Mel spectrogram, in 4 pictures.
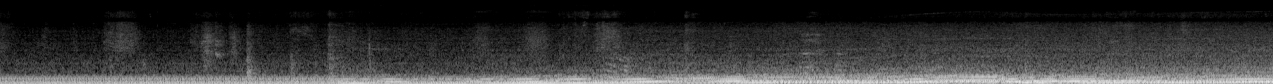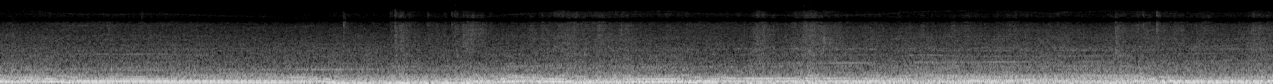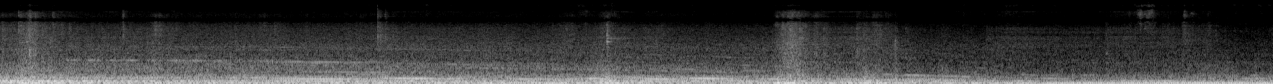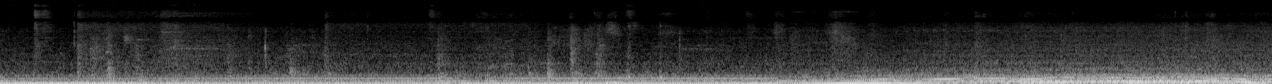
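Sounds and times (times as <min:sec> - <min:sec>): bus diesel engine running: 0:00.0 - 0:50.9
faint turbo whine: 0:11.1 - 0:48.1.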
